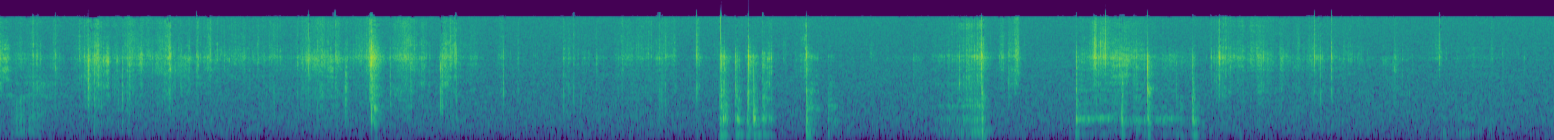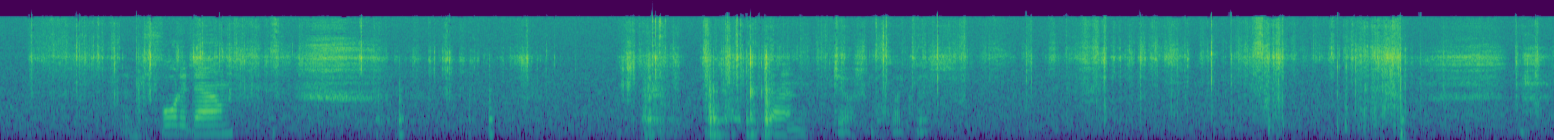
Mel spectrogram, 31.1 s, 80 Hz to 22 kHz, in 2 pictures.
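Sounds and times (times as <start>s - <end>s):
paper rustling and crinkling: 0.0s - 8.2s, 10.8s - 15.0s, 15.8s - 21.1s, 21.7s - 29.8s.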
